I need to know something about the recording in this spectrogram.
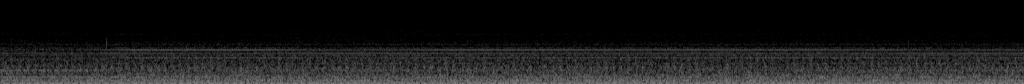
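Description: News helicopter's engine and rotor noise heard from inside the cabin: a steady drone with a few steady low tones, unchanging throughout.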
